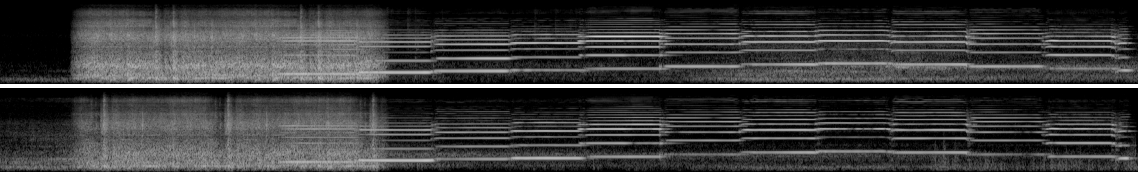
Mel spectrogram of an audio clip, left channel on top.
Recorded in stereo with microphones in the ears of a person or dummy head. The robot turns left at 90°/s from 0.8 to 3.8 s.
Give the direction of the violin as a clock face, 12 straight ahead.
8 o'clock.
